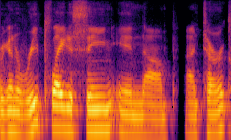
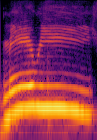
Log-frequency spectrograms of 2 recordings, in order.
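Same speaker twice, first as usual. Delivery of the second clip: high squealy drawn-out Southern call of "Mary"; goofy drunk Mary call. Retold or imitated. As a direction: squeal "Mary" like a tipsy goofball with a Southern twang. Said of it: "with a Southern accent, like, with this loud, squealy voice".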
